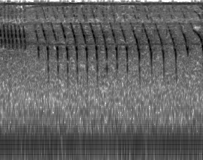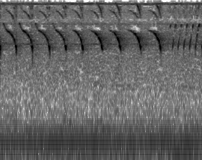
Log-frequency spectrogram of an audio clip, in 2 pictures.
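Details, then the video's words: Belgian canary delivering a long continuous series of quick, downward-slurred chirps, about four per second, rising and falling slightly in pitch, bright and high over a low steady hum. "Impossible If Your Canary Does Not Immediately Sing‼️ Belgian Canary"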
